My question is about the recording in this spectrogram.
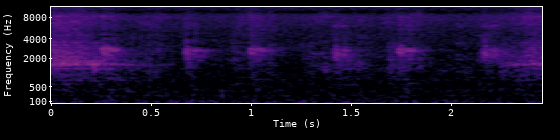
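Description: Near silence with faint, even ticking, a little under three ticks a second, and a soft breath-like hiss at the very start.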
